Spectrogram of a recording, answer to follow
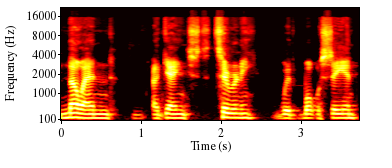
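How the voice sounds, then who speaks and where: Speaking slowly-ish with a British accent, a man delivers fairly high-pitched, bright and sharp words in a flat monotone. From Britain. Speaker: panelist. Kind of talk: panel discussion.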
